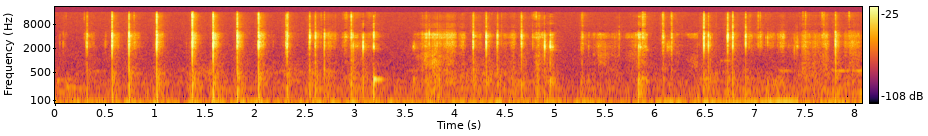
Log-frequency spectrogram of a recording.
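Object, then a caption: Polystyrene foam ball scraped with a wooden skewer. A thin wooden skewer scratches and scrapes across a large white solid polystyrene foam ball, making a rapid run of sharp, bright, crackly clicks with short squeaky scraping strokes between them. A steady low hum runs underneath throughout.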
